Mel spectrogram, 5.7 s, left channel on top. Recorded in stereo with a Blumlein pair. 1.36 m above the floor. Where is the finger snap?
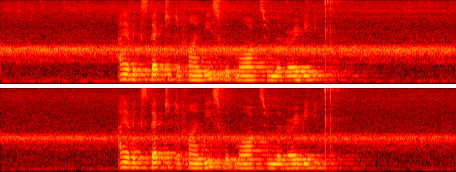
10° right, 1.7 m.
